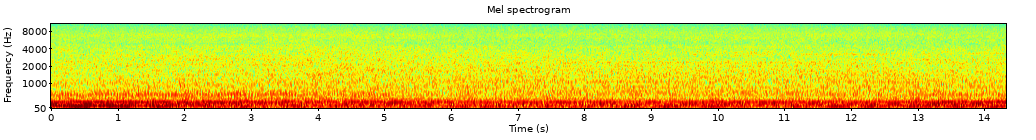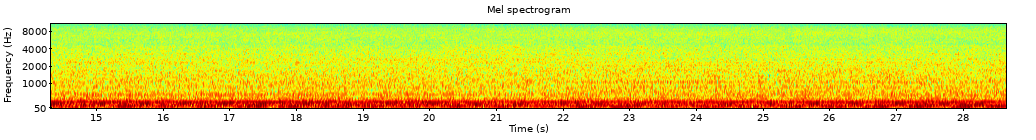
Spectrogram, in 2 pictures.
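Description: Pitts aerobatic biplane's piston engine and propeller running steadily in flight, heard from inside the cockpit as a loud, even drone with rushing air over it.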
